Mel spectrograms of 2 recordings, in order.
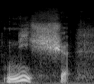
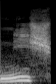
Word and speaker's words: niche: In French, it is said niche. Therefore, in British English, they have adopted a similar pronunciation to the French pronunciation. You would say a niche market or a niche company.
